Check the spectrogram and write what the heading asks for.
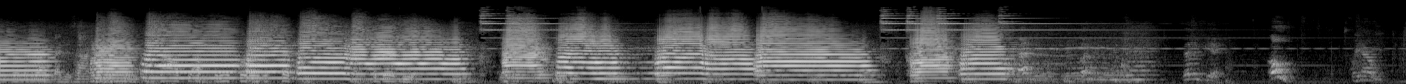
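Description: Slide trombone played solo: a string of held notes, each lasting about half a second to a second, for about ten seconds. Then the playing stops and only faint sounds remain.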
